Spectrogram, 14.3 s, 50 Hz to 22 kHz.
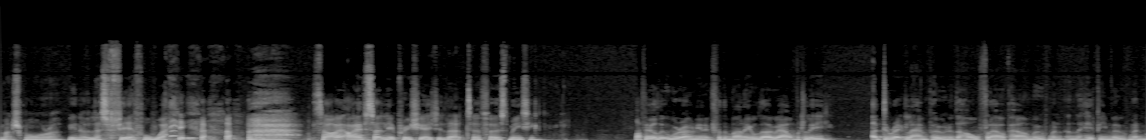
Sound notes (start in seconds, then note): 2.0 laughing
